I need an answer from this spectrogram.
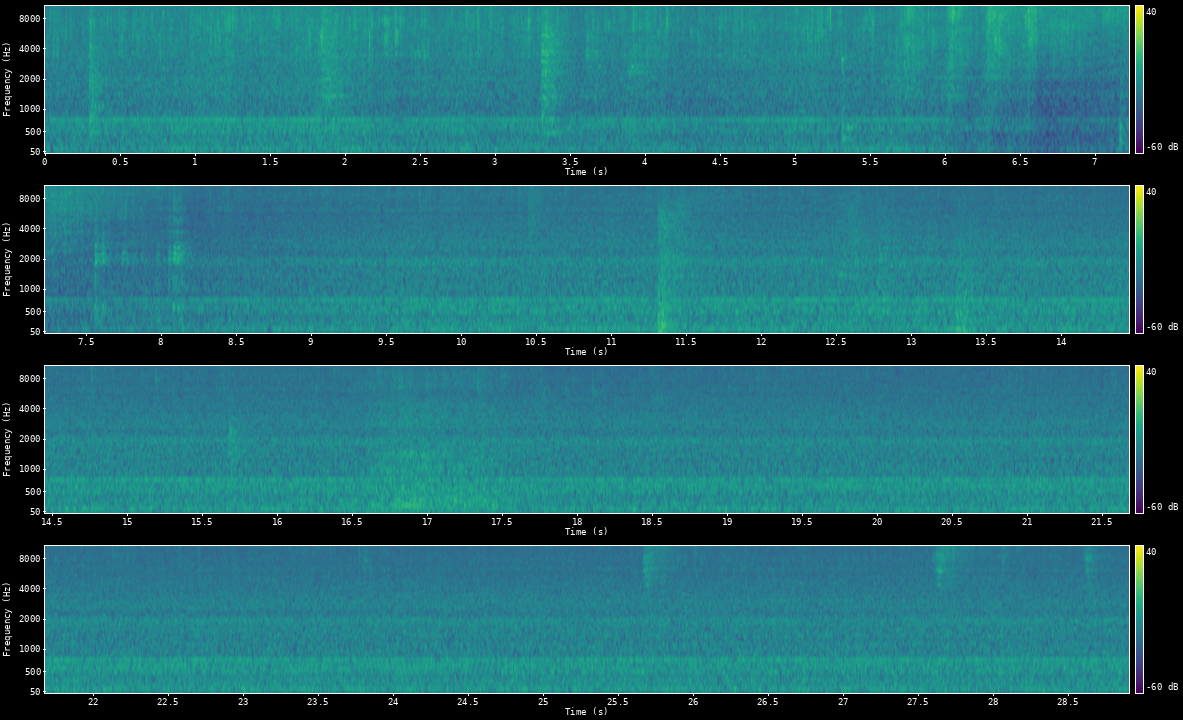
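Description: Oyster mushrooms and egg frying in a stainless steel saucepan: a crackling sizzle with small pops for about the first eight seconds. The sizzle then fades, leaving a steady hum with a thin tone and a single sharp click a few seconds later.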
